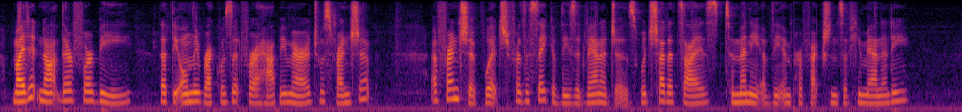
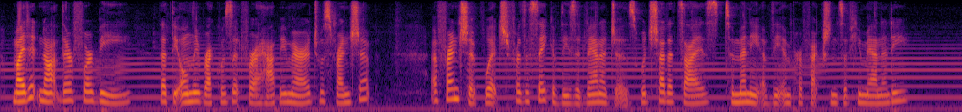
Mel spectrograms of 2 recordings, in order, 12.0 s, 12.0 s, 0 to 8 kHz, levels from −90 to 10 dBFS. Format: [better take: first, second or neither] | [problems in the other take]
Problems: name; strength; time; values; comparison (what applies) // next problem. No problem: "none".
first | background sound (Trumpet); 17 dB below the speech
